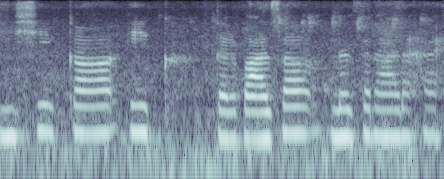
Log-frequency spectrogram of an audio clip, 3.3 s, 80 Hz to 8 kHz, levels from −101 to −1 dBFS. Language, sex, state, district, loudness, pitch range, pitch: Hindi, female, Bihar, Katihar, -18 LUFS, 235-260 Hz, 245 Hz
